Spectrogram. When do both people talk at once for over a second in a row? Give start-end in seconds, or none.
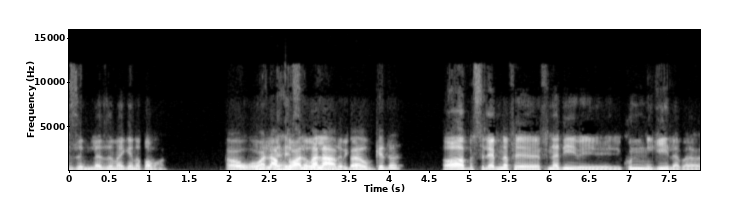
2.3-3.8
